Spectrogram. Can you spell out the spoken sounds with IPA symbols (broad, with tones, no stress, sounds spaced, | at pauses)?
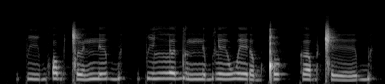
p iː˨˩˦ b ʔ ɔ˧˩ b ǀ ø˨˩˦ nː ɪ˧˥˧ b | p i˧ lː ə˧˥ d ʊ˨˩˦ nː ɪ˧˥ b l ɪː˧˥ w e˧˩ ɾ ə˧˩ b ǃ ʊ˧ kː ɐː˧ b ǁ ɪː˨˩˦ b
